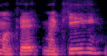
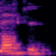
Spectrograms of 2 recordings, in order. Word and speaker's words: Mulkey: Why is Kim McKee? How do you pronounce her last name? Oh, Kim Mulkey.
